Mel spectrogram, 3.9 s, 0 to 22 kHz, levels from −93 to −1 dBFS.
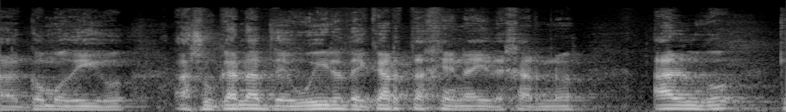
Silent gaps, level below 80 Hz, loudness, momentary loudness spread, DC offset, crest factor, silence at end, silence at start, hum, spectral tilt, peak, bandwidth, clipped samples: none; -60 dBFS; -28 LUFS; 10 LU; under 0.1%; 18 dB; 0 s; 0 s; none; -6 dB/octave; -10 dBFS; 17 kHz; under 0.1%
